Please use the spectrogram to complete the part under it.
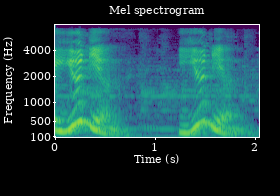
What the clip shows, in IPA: ˈjuːnjɪən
